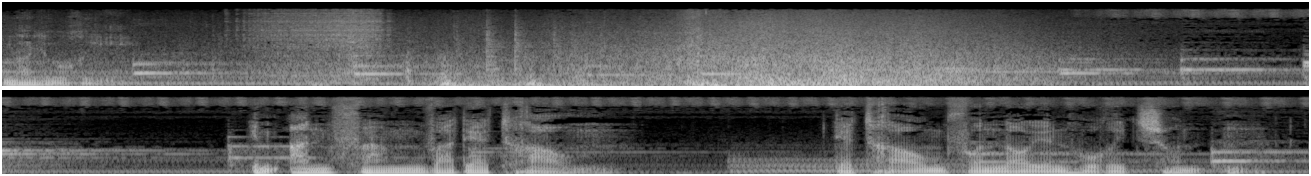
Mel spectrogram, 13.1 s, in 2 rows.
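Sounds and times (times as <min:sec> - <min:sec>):
sailing boat rigging creaking: 0:00.8 - 0:03.7
ocean waves surging beneath sailing boats on open ocean: 0:02.8 - 0:05.9
speech: 0:08.0 - 0:09.6, 0:10.7 - 0:12.9.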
